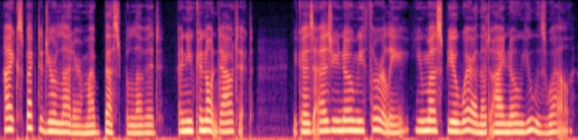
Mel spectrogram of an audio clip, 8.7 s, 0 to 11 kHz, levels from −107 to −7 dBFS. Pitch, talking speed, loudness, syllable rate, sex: 215 Hz, 195 wpm, -15 LUFS, 5.2 syllables/s, female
